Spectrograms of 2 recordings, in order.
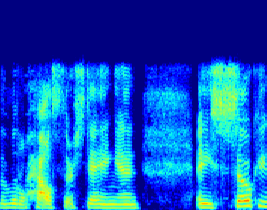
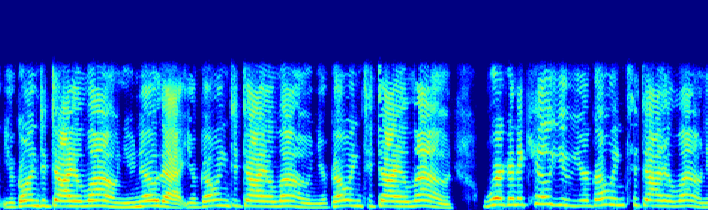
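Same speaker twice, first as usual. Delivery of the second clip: mock scream in a raised, insistent voice; retold screaming; 5 semitones higher than usual. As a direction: imitate screamed taunts, pitch climbing as they repeat. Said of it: "they're still screaming".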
